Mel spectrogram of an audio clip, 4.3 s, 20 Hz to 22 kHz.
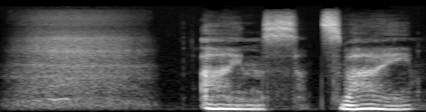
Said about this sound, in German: Wir atmen ein durch die Nase. 1, 2, 3, 4.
